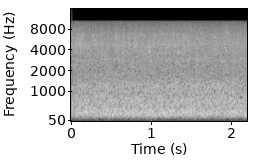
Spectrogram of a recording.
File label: BURNING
